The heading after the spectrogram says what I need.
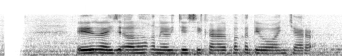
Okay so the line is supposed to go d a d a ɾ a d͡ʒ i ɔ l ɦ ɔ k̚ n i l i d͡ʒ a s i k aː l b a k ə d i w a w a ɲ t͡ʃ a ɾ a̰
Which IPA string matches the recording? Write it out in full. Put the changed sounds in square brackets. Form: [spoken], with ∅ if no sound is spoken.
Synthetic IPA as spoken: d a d [i] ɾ a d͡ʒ [a] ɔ l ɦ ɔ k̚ n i l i d͡ʒ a s i k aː l b a k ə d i w a w a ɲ t͡ʃ a ɾ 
